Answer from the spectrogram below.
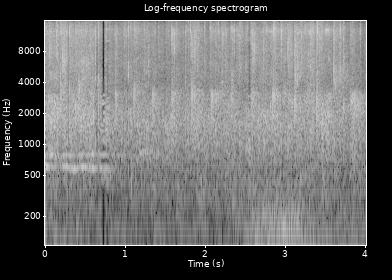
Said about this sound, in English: So give yourself an applause first for that.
